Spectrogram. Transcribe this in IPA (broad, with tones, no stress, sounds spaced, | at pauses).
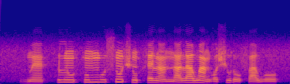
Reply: b ɛ̃˧ | l ũ˦ h ũ˦ m u˦ s ũ˦ ʃ ũ˧ h ɛ˧ l ã˨ n a˨˦ l a˦ w ã˦˨ ɡ ɔ˨˦ ʃ u˦˨ ɾ o˨ f a˧ w o˧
